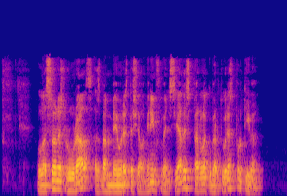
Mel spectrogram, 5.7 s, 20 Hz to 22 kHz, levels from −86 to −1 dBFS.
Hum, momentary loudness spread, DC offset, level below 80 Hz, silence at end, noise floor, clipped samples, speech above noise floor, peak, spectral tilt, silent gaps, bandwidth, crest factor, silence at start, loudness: none; 9 LU; under 0.1%; -44 dBFS; 0.5 s; -50 dBFS; under 0.1%; 32 dB; -2 dBFS; -5.5 dB/octave; none; 8.4 kHz; 18 dB; 0.75 s; -19 LUFS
